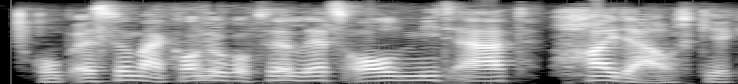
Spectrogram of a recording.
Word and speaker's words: Hideout: let's all meet at Hideout let's all meet at Hideout he meant h i d e o u t you know like a hiding place which was the name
